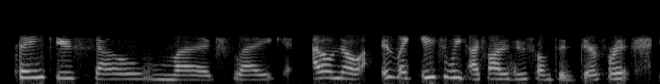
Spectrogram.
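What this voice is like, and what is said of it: Sick-sounding voice. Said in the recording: “Y'all have to excuse my voice. I'm getting over a cold”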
